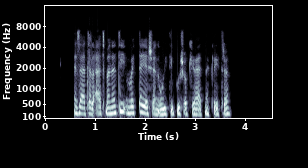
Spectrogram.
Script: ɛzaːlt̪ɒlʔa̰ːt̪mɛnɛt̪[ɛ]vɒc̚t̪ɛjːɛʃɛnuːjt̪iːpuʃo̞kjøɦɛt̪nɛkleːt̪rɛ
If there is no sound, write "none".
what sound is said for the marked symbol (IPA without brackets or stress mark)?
i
